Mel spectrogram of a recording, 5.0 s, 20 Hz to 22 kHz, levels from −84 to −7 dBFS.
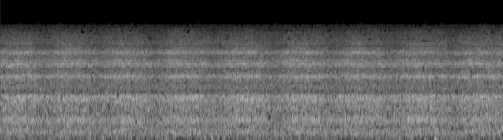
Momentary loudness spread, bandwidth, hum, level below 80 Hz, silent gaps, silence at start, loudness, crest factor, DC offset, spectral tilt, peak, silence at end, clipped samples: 1 LU; 11 kHz; none; -54 dBFS; none; 0 s; -29 LUFS; 14 dB; under 0.1%; -1.5 dB/octave; -16 dBFS; 0 s; under 0.1%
